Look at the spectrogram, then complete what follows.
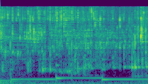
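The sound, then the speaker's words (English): Water pours steadily for a second or so into a vinegar syrup made of sugar, water and vinegar, a continuous liquid stream with a faint gurgling hum and no talking. “Add some water in it.”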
